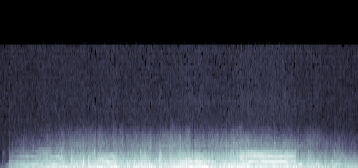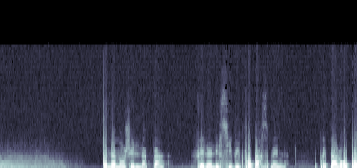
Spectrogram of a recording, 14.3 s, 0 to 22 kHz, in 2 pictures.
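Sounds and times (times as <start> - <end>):
cows mooing while being milked: 0.2 - 2.6, 3.5 - 8.7
speech: 9.4 - 13.0, 13.6 - 14.2.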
